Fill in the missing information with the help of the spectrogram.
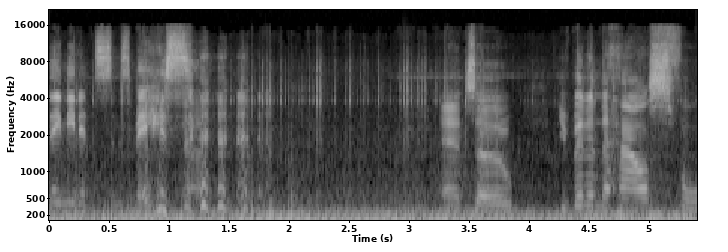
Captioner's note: laughing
